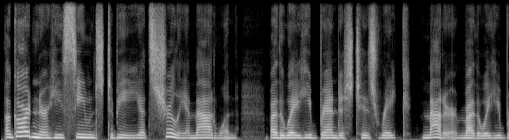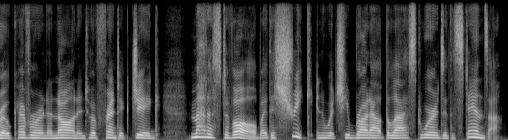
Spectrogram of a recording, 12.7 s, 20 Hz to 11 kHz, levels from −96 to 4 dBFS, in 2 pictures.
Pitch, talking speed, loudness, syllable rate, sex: 210 Hz, 215 wpm, -18 LUFS, 5.5 syllables/s, female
